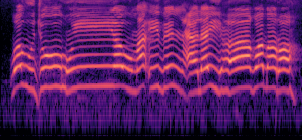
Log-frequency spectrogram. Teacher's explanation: یومئذ میں غنہ نہیں کریں گے، اظہار حلقی کا قاعدہ ہے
